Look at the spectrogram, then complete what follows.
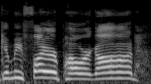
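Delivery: high, loud call, belted out. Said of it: "I said".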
